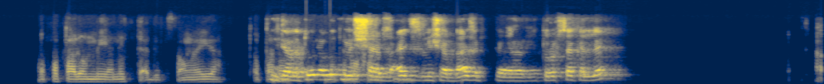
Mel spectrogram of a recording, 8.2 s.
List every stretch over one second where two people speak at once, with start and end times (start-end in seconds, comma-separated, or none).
2.7-4.3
